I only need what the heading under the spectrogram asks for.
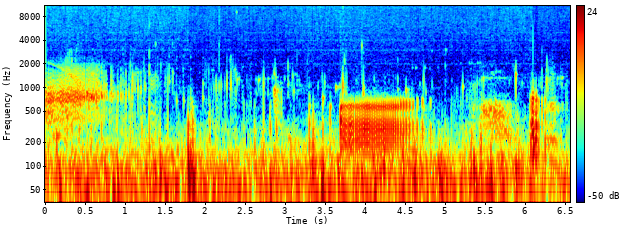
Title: [STOMACH NOISES] I can't get them under control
